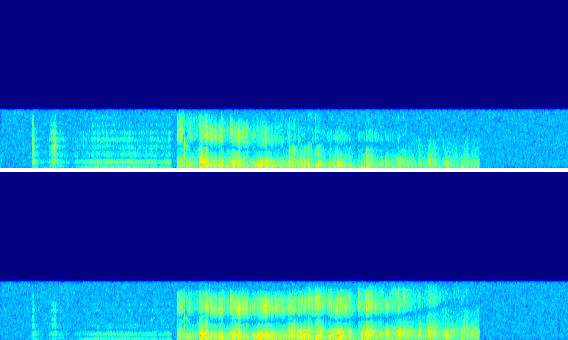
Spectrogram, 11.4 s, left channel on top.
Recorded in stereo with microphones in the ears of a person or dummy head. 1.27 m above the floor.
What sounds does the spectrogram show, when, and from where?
0.6 s a sliding door: 50° left (ahead or behind)
3.5 s footsteps: centre (ahead or behind); by 9.6 s 75° right (ahead or behind)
